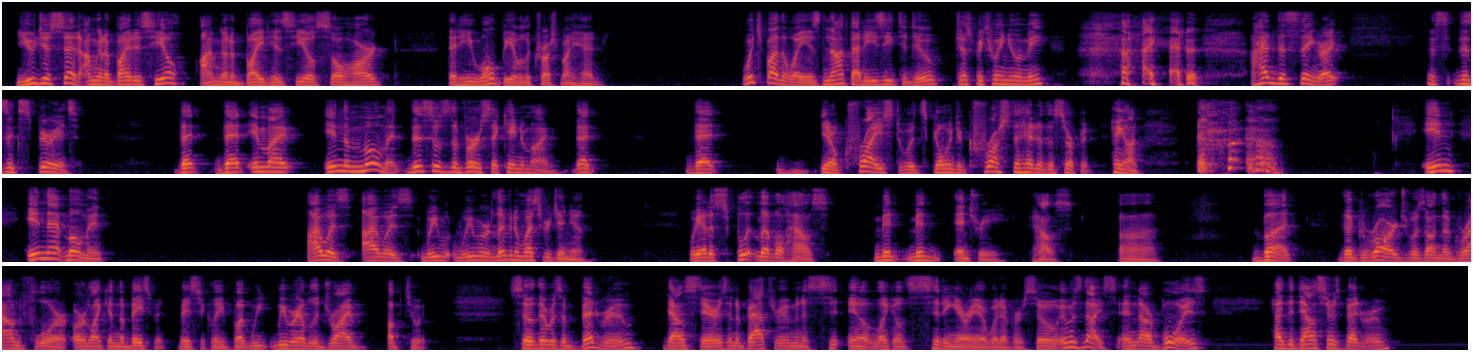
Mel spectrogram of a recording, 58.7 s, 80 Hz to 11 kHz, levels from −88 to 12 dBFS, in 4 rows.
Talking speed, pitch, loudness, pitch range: 160 wpm, 130 Hz, -27 LUFS, 105-155 Hz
